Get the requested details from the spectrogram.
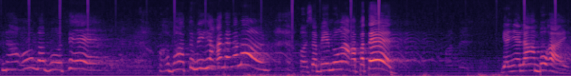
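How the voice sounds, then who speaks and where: A woman's voice: very high voice, animated, unhurried, long pauses. A woman leading a live prayer session, coaxing and urging someone in short repeated phrases and laughing often. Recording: echoey hall from far off.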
